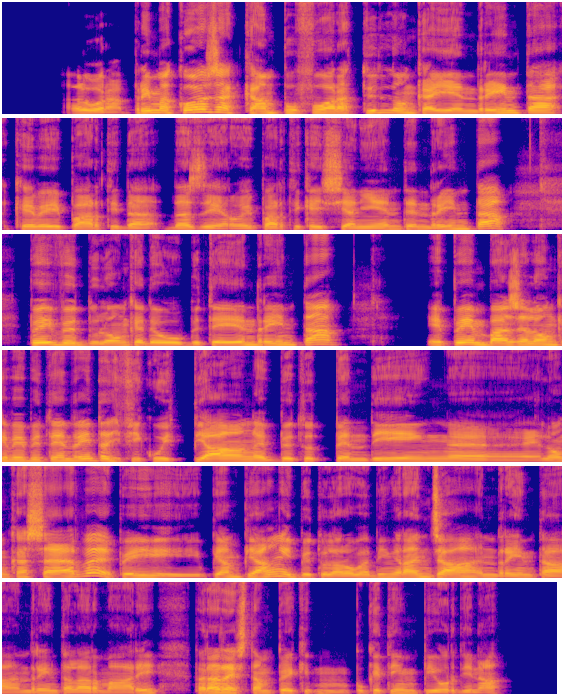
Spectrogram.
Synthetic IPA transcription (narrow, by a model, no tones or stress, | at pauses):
aloːɾa̰pɾimakɔːzakampufɔɾat̪ːyt̪lɔŋkajɛnd̪ɾint̪akevejpaɾt̪id̪ad̪azɛːɾovejpaɾt̪ikejsianjɛnt̪end̪ɾint̪a | pøjvød̪ulɔŋked̪ɛwbyt̪ejend̪ɾint̪a | epømbaːzalɔŋkevebet̪end̪ɾint̪aifikujpjaŋebøt̪ut̪̚pend̪iŋ | elɔŋkasɛrveːpøjpjampjaŋibøt̪ːulaɾɔːbabiŋɾand͡ʒaend̪ɾint̪and̪ɾint̪alarmaːɾipeɾɔɾɛst̪amppuket̪impiord̪ina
